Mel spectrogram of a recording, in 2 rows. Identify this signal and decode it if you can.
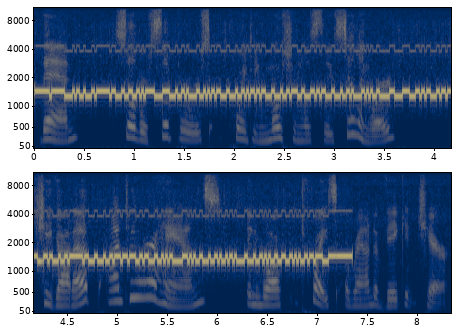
RTTY (50 baud, 170 Hz shift), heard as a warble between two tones, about 1360 Hz centre, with speech in English. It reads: AIXO ERA FA UNA ESTONA, A QUARTS DE SIS.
